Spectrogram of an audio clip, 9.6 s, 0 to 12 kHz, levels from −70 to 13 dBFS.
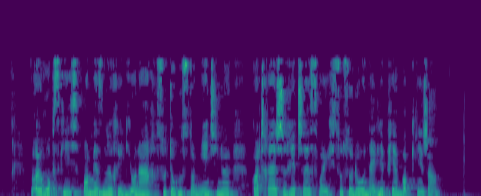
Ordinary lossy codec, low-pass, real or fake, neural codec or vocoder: MP3, 32 kbps; 9.9 kHz; real; none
